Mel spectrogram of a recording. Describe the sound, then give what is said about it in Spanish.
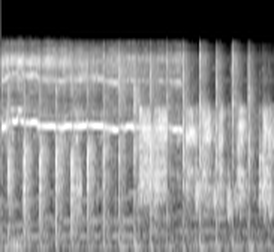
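Steady, rhythmic hand clapping that becomes quicker and more scattered toward the end, with a thin, high, sustained whistling tone running over the first part. “¡Aplausos!”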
